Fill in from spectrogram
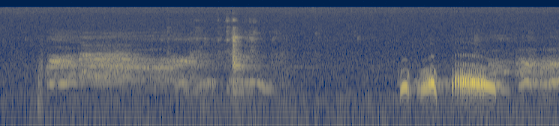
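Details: Female spotted dove call, played to stir males into cooing. A steady background hum and a brief clatter come first, then a soft three-part coo phrase, two quick notes and a longer falling coo.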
